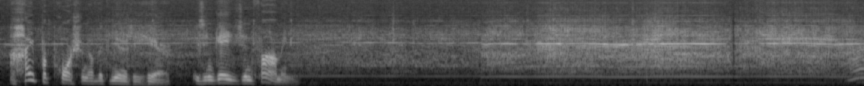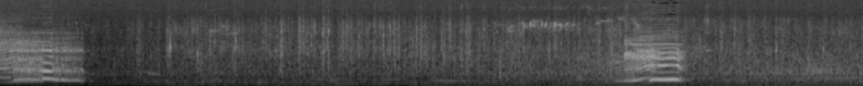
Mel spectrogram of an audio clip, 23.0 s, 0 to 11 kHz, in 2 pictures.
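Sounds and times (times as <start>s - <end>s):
milking machine humming: 0.1s - 11.6s
cow mooing: 10.2s - 12.7s, 19.6s - 20.8s.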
